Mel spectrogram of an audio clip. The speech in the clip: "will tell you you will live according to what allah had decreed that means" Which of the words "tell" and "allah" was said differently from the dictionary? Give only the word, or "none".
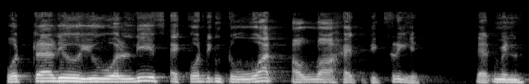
none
